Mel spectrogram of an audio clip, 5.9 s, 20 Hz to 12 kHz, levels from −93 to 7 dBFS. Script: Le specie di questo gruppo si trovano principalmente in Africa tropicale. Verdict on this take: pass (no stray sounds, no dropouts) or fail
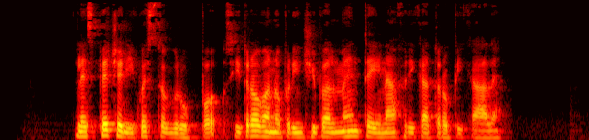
pass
